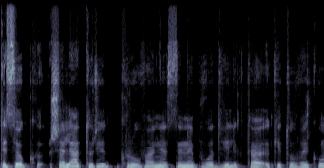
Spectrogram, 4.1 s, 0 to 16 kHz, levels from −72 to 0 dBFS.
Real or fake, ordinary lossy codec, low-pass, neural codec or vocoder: real; Opus, 24 kbps; 14.4 kHz; none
